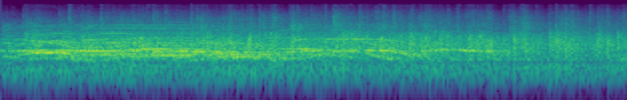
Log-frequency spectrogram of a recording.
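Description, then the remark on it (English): Sustained audience applause at Midtown Baptist Temple for the preacher's wife, a dense steady wash of many hands clapping at a fairly loud, even level for several seconds, with a few faint whoops and cheers mixed in. “Given that I am a Baptist preacher, I would like to tell you all to give a round of applause for my incredible wife,”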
